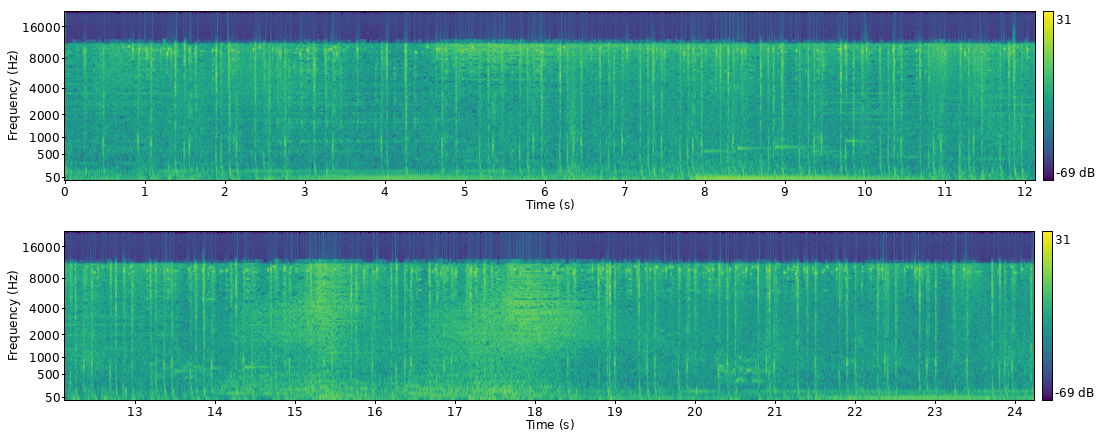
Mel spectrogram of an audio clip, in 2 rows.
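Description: Horse hooves gallop in The Witcher 3 video game, a steady rapid clip-clop beat running throughout, fairly loud and close, over a bed of game ambience and music.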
